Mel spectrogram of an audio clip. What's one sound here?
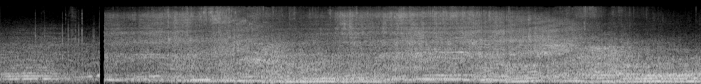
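Tyres skid and spray across loose gravel.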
